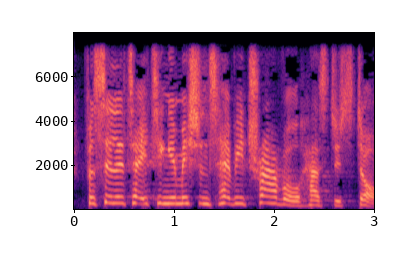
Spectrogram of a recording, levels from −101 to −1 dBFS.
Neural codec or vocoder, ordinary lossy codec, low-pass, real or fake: none; none; 7.2 kHz; real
